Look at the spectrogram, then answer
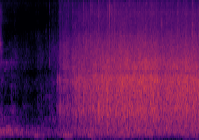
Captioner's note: audience clapping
